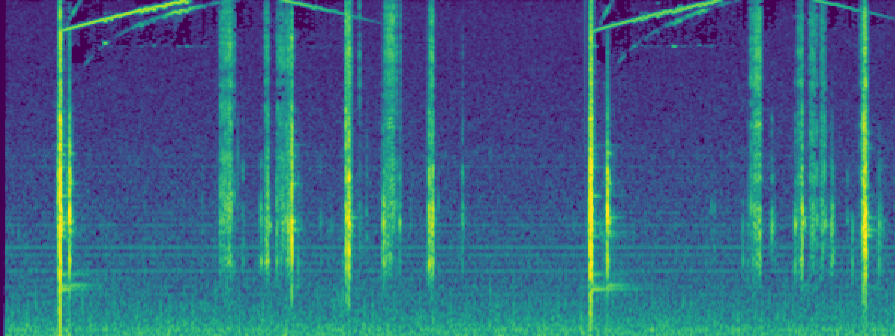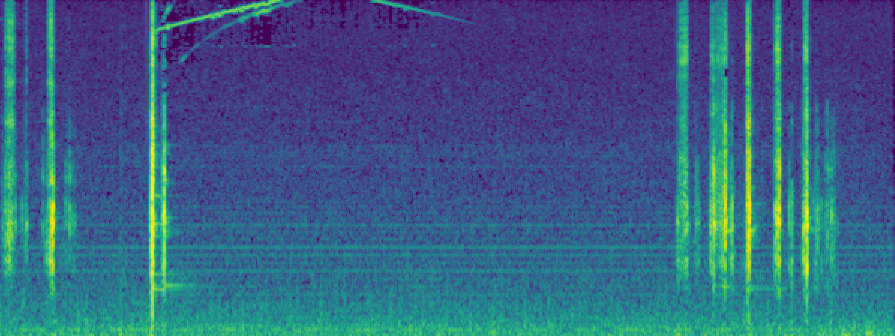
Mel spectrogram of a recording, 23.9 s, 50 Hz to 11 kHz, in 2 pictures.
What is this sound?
A nice wide variety of foley effects for my 101 Sound FX Collection.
